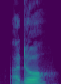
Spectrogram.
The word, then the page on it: adóo: Apatani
